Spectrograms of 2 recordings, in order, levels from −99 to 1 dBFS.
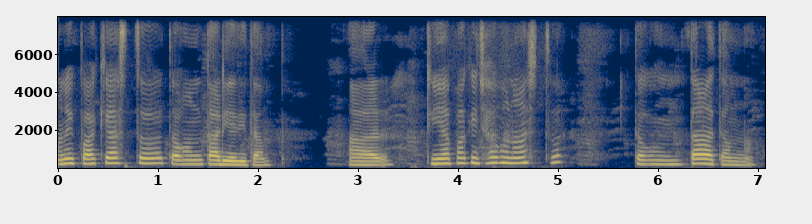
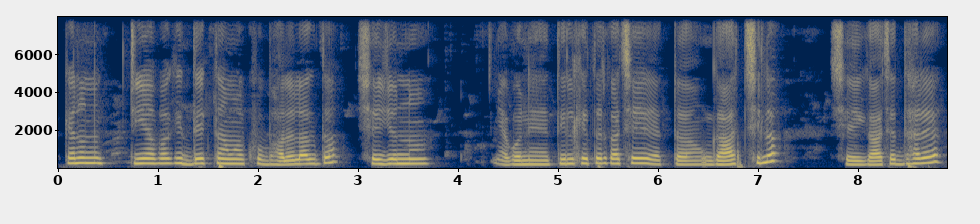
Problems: background sounds at intervals, background conversations at intervals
